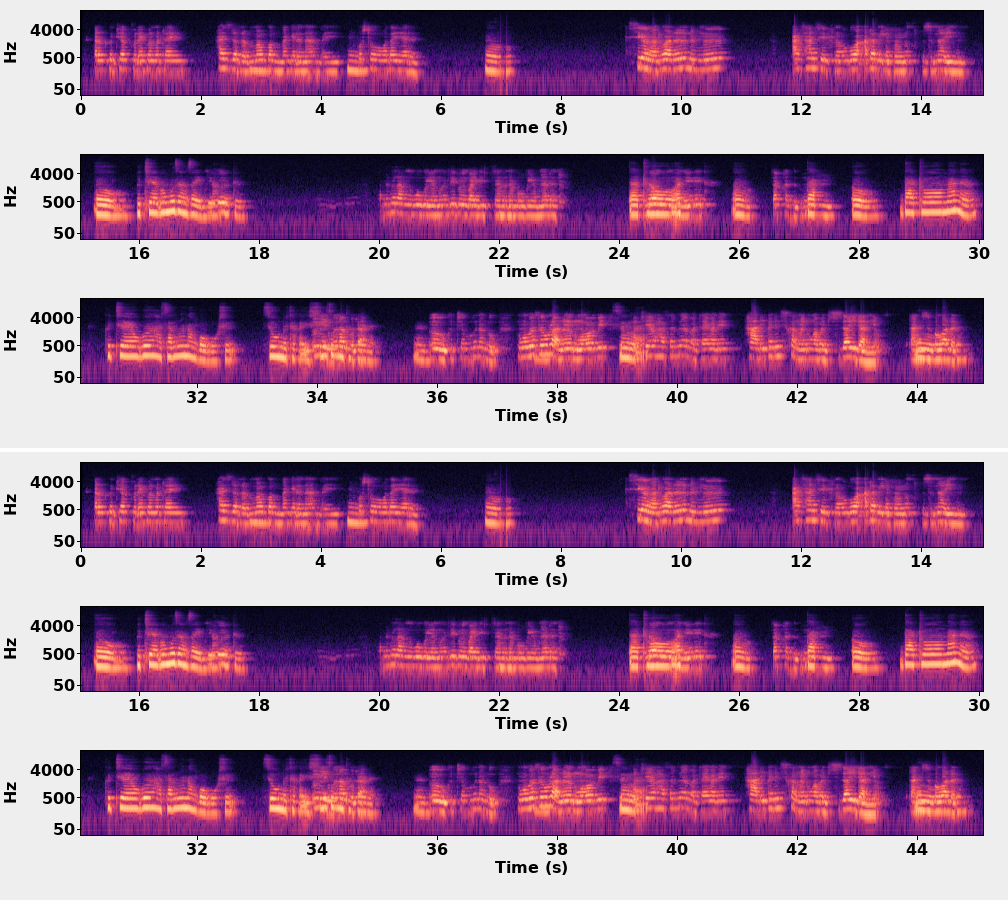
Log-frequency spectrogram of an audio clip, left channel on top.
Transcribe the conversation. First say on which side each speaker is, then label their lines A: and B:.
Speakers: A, on the right (about 75°); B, on the right (about 40°).
A: आरो खोथिया फुनायफोर बाथाय हाजिराफ्राबो
B: उम
A: मावबांनो नागिराना ओमफ्राय
B: उम
A: खस्थ जायो आरो।
B: औ
A: सिगाङावथ' आरो नोंनो सानसे फुनांगौ आदा बेलाफ्रायावनो फुजोबनो हायोमोन।
B: औ खोथियाबो मोजां जायोमोन
A: जेबो
B: ना गोदो
A: होनांगौबो गैयामोन जे बो बायदिसिना
B: उम
A: होनांगौ गैयामोन आरो।
B: दाथ'
A: गाव गावनो माने
B: आद औ
A: जाखाजोबो
B: दा
A: ओं
B: औ दाथ' मा होनो खोथियायावबो हासार होनांगौ। बावगौसो जौनो थाखाय एसे
A: ओं
B: जौनो
A: होनांगौ
B: थाखाय
A: दा
B: आरो ओं।
A: औ खोथियावबो होनांगौ। नङाबा
B: उम
A: जौला नो नङाबा बे
B: जौला
A: खोथियायाव हासार होआबा होयाब्लाथाय माने हानिफ्रायनो सिखांनाय नङा बायदिसो जायो दानियाव। दानि
B: औ
A: जुगाव
B: नंगौ
A: आरो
